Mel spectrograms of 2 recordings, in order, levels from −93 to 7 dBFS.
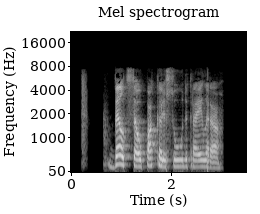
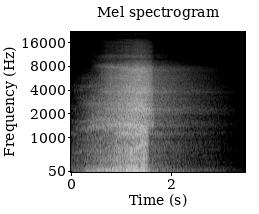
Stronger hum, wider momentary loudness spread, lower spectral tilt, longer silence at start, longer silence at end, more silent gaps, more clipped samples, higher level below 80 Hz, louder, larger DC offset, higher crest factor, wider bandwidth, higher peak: neither; second, 9 LU vs 25 LU; about the same, -4 dB/octave vs -3 dB/octave; about the same, 0.2 s vs 0.25 s; second, 0.5 s vs 1.5 s; first, 0.38-0.64 s vs none; neither; second, -58 dBFS vs -30 dBFS; about the same, -17 LUFS vs -16 LUFS; neither; about the same, 18 dB vs 20 dB; second, 7.8 kHz vs 16 kHz; about the same, -2 dBFS vs -2 dBFS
